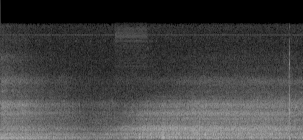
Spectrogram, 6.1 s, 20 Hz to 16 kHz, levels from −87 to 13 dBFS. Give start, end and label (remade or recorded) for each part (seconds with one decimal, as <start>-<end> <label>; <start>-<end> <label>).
0.0-6.1 recorded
